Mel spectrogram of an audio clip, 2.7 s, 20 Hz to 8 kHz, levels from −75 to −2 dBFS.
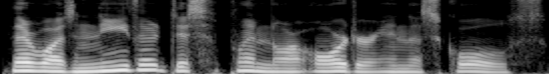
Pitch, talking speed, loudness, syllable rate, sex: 145 Hz, 195 wpm, -17 LUFS, 5.7 syllables/s, male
